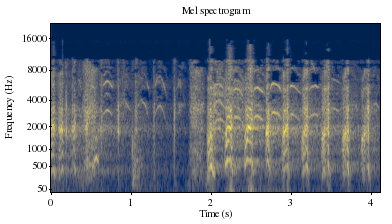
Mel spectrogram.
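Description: High-pitched laughter in quick repeated bursts, breaking off briefly about a second and a half in, then picking up again.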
